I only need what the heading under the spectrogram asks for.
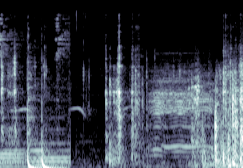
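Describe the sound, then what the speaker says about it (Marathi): Two loud, drawn-out bellows close by from a water buffalo that calved two days ago and is not yet milked, followed by fainter rustling and shuffling barn noises. "मग म्हैस ओरडती"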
